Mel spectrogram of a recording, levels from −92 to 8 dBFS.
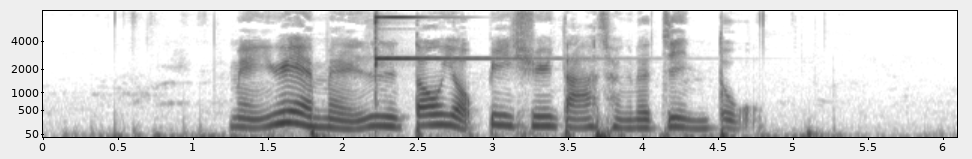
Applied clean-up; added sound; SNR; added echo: none; Bicycle bell; 2 dB; none.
